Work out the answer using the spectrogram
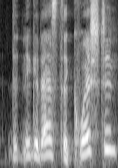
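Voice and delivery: plain

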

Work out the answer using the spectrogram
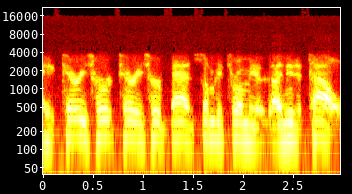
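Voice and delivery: usual speaking voice

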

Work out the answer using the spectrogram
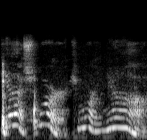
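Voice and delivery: very slow, high, swooping, stretched-out drawl. Retelling saying yes to chocolate chip cookies: Owen Wilson voice. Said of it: "Owen Wilson voice".

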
